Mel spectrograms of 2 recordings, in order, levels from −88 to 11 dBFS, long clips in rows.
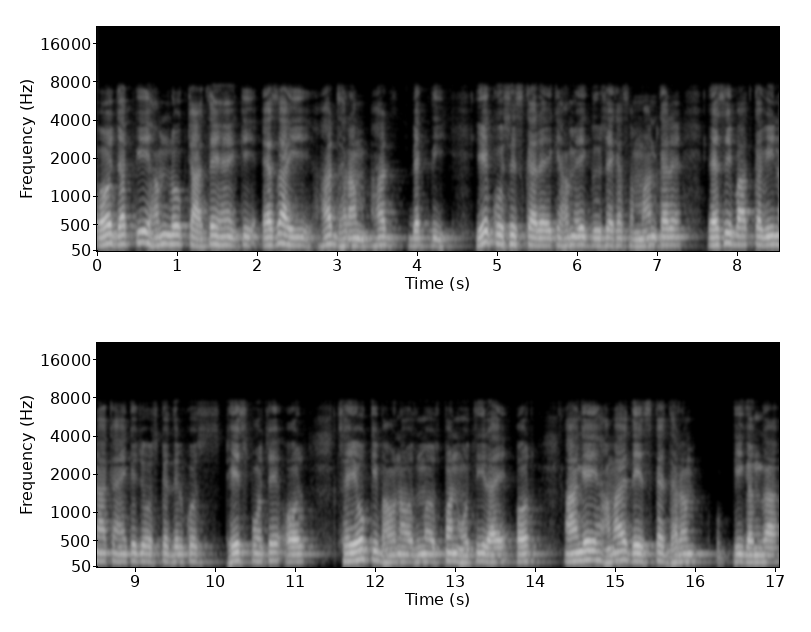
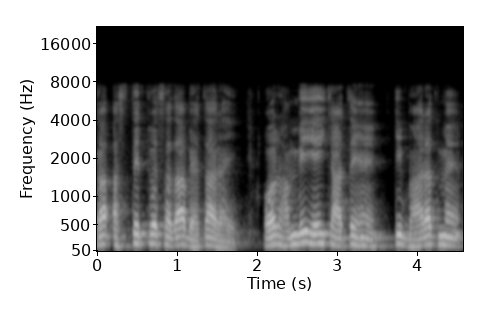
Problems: constant background noise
